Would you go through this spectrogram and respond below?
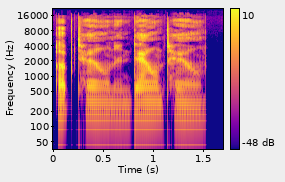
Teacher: the T in town was almost swallowed sounding more like a quick D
